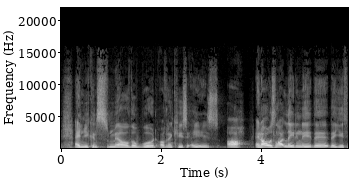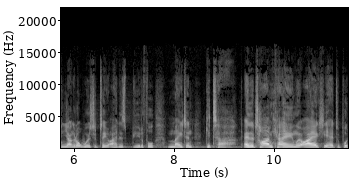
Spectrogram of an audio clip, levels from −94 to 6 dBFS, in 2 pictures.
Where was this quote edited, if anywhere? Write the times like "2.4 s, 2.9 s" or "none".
3.8 s, 9.3 s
